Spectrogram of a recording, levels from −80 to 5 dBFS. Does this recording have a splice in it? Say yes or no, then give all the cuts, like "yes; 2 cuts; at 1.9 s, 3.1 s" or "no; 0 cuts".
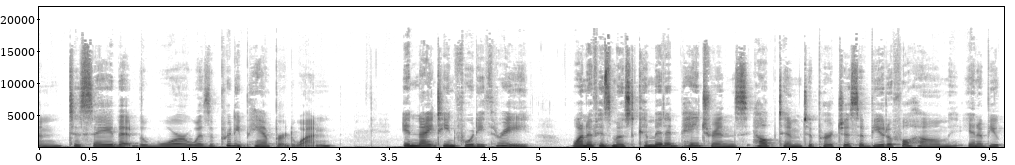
yes; 2 cuts; at 1.0 s, 7.1 s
